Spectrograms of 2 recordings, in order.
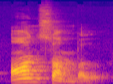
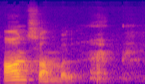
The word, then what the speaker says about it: ensemble: Here you can see the ensembles meaning, pronounced ensemble. I have pronounced it wrongly, sorry for that. This is pronounced ensemble. Things here, instruments considered as a group. जो वाद्य यंत्र हैं उनका एक समूह. So this is pronounced as ensemble.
